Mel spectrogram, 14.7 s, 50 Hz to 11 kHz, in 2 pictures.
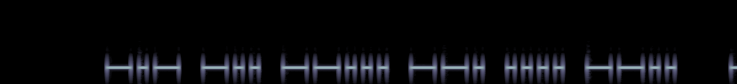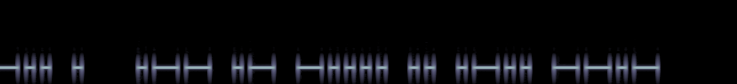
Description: Morse code, heard as a keyed tone, about 15 wpm, 700 Hz. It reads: KD7GHZ DE WA6ILQ
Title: USA Callsign DE Callsign - 6 Characters - 15wpm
